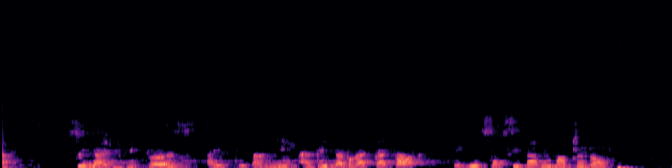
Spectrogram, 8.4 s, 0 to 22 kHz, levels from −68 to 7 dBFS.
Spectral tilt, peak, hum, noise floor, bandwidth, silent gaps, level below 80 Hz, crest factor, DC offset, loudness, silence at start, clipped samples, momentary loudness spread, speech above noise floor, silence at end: -8 dB/octave; -4 dBFS; none; -54 dBFS; 6.8 kHz; 0.63-0.83 s; -38 dBFS; 18 dB; under 0.1%; -21 LUFS; 0 s; under 0.1%; 11 LU; 34 dB; 0.5 s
